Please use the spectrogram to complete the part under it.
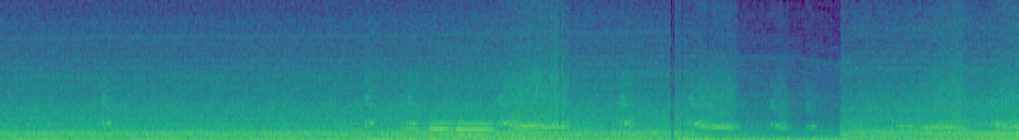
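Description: A pickup truck engine drones steadily as it drives along a road.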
